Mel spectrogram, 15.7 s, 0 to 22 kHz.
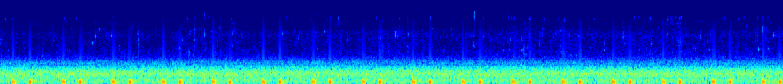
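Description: Steady, soft double thumps at about 60 beats a minute under a low, whooshing rumble. A mother's heartbeat as heard from inside the womb.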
